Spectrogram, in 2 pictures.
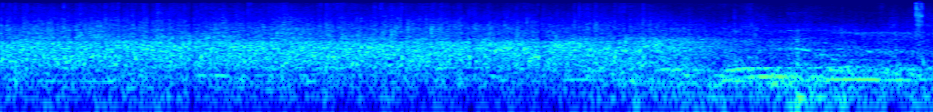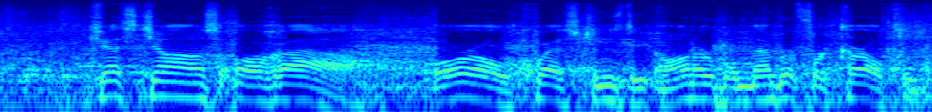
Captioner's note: some Applause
